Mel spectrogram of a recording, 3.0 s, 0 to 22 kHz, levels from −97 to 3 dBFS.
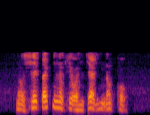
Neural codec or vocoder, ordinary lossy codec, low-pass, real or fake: none; AAC, 16 kbps; 7.2 kHz; real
